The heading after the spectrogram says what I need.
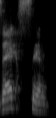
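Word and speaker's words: sechzehn: আচ্ছা, 16-এর উচ্চারণ একজন জিজ্ঞেস করছেন, জ্যাকসেন, জ্যাকসেন, জ্যাকসেন, জ্যাকসেন।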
